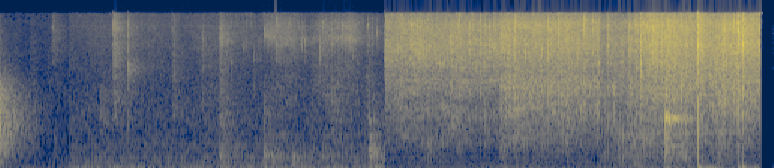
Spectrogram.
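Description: A few faint knocks, then from about halfway in, shrimp, ginger and sugar snap peas sizzling loudly in hot oil in a frying pan while being stirred with a wooden spatula. The sizzle cuts off suddenly near the end.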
